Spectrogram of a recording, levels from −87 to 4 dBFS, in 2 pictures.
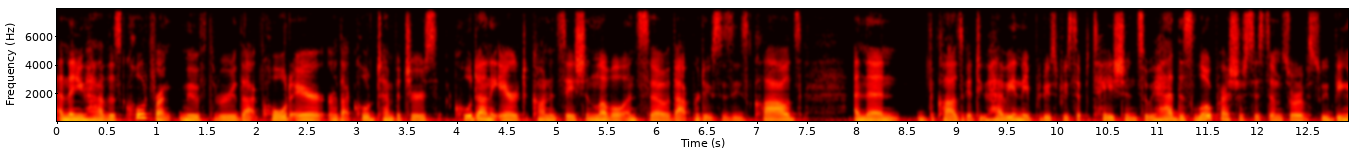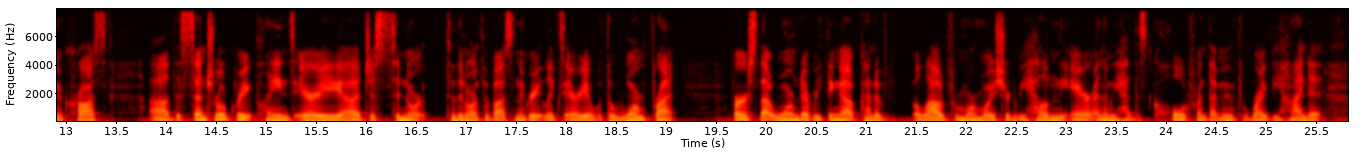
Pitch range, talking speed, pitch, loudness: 155-175 Hz, 240 wpm, 160 Hz, -36 LUFS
